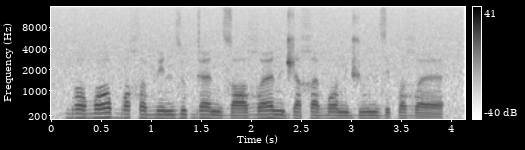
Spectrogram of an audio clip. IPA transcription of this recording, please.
ɡɔvɔ bɔχʊvɪ nzuɡɜ nzɒ ʁʷɜ nd͡ʒɜχɜvɔ nd͡ʒu nzɪpʌʁʷɜ

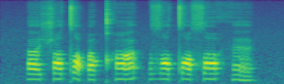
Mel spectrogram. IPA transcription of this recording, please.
aʃɨ tˤɛʔøqʰã | zˤɯtˤɜsˤɨ hɛ̃

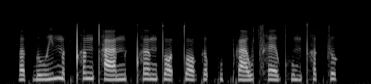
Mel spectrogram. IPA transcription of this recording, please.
ɐ˨k̚luː˨˥j n̪ɐ˨˥k̚t̪ʰɐ˥ŋt̪ʰaː˨˧ n̪ɪ˧k̚pʰœː˧ŋt̪ɔː˨˥t̚ t̪ɔː˨kɐ˥p̚kʷɐ˨p̚ kaː˨˥wt͡sʰɛː˨˥kʷʰɐ˨mt̪ʰɐ˥k̚ sʊ˥k̚

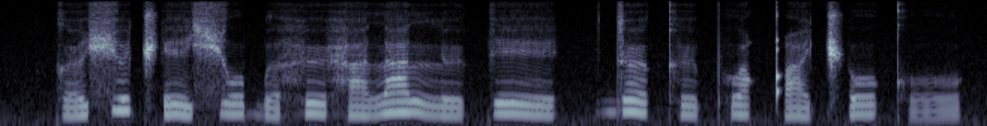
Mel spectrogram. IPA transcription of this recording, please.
kœ˩˧ɕø˥t͡ʃʼe˧˩ɕo˧ ɓə˩˧hø˥˧ha˧ la˥lːø˧˩ke˥˧ | dœ˥˧kʰø˧˩pʰo˧ qʼɛ˧˩ t͡ʃʼo˥kʰo˩˧

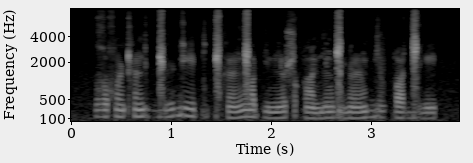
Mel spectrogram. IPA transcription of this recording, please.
ʁʷəχʷə̃ːʈʰə̃ɡɪ ɡ͡ǁʉɡiː pʲoǁʰə̃ːŋ͡ǁɔ pʲomʲə̃o̯ʃɪ qʷĩːbʲɔ̃ɡ͡ǁĩ ɳə̃ːvbʲʉv qʷəe̯ɡ͡ǁiː

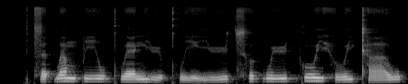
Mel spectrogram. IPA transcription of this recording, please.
t͡sɐ˨t̚wɐ˥mpiː˧w kʷʰɛː˨˧ŋjyː˨˩kʷʰiː˨˩ jyː˨˥ t͡sʰʊ˥k̚wyː˥t̚ kuː˥jhuː˨˧jkʰaː˨˧w

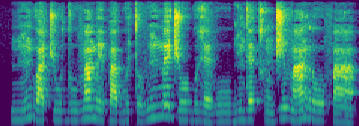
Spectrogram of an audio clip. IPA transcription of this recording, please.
ŋĩ˨˦ɡʷaː˨t͡ʃuː˨ duː˨vã˦me˨pa˨ ɡʷi˨tʊ˨ vĩ˦mɛ˦d͡ʒoː˨ɡʷɪ˨ ɣɛ˨vuː˨ɡĩ˦dɛ˦ kʰũ˨d͡ʒɪ˦vã˨˦roː˨ fã˨

